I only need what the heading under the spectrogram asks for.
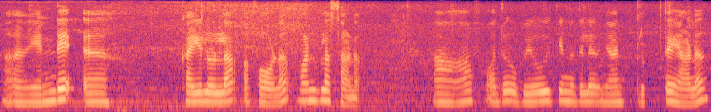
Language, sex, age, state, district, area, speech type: Malayalam, female, 30-45, Kerala, Thiruvananthapuram, urban, spontaneous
